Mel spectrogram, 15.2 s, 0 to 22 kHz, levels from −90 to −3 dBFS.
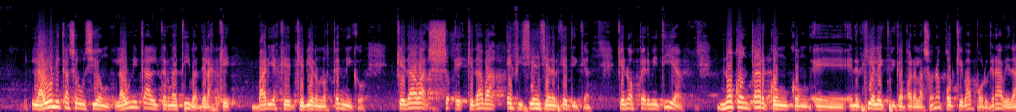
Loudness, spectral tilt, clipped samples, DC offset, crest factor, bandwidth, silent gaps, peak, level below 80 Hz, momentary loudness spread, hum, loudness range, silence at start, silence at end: -14 LUFS; -8 dB/octave; under 0.1%; under 0.1%; 12 dB; 10 kHz; none; 0 dBFS; -46 dBFS; 8 LU; none; 2 LU; 0.35 s; 0 s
